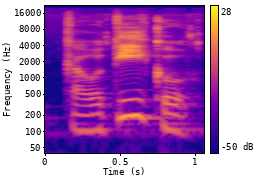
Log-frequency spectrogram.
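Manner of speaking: "Caótico" as caoTIco, weight on "ti"; stress on the second syllable. Shown as a demonstration. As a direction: lean on "ti" in "Caótico". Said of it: "Tampoco, ¿verdad?". (acento en la penúltima sílaba)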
